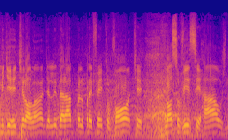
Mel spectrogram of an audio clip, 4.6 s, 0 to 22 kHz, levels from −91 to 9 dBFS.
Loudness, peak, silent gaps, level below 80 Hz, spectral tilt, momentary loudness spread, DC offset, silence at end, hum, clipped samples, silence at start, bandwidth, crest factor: -13 LUFS; -2 dBFS; none; -38 dBFS; -4 dB/octave; 6 LU; under 0.1%; 0 s; none; under 0.1%; 0 s; 16 kHz; 12 dB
